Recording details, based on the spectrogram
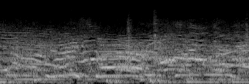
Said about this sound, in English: fans yeah, are yelling for a face mask. And, and I'm not going to listen. I, I agree with them on that one. I agree with them.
